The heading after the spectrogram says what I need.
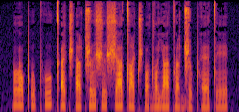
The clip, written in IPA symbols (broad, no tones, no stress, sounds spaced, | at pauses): l ɔ pʼ u pʰ u kʼ a t͡ʃʼ a ʈ͡ʂ ɯ ʃ ɯ ʃ a t ɑ t͡ʃʼ ɔ d ɔ j a t a ɖ͡ʐ ɯ pʰ ɛ t e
